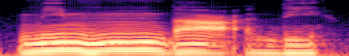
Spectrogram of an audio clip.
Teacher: So whenever there's a noon, sukoon, or tanween followed by ba, we change the noon sound into a meem and read with ghunnah for two harakat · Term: iqlab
